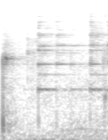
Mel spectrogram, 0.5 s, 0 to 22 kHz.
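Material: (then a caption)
Glass. A glass bottle of Thatcher's Zero alcohol-free Somerset cider (0.05%) is tapped three times, giving three clear, bright glass clinks. Each clink carries a high ringing tone near 3.9 kHz that fades quickly.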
